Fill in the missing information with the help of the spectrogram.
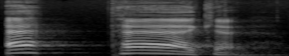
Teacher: Удлинение в размере двух огласовок, огласовки фатха.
